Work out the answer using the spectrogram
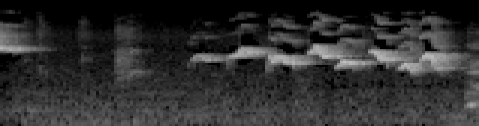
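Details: A Double-collared Seedeater, a competition bird, sings in the early morning before a tournament: a quick, high, jumbled run of twittering notes for about two seconds, after a few faint chirps.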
